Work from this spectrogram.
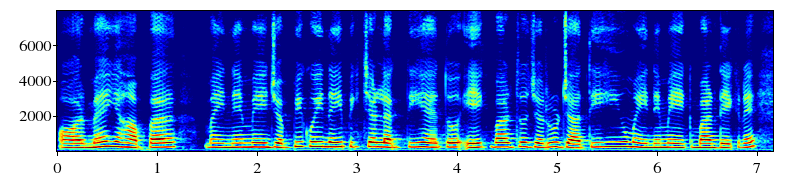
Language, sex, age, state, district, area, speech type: Hindi, female, 45-60, Rajasthan, Jaipur, urban, spontaneous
